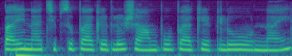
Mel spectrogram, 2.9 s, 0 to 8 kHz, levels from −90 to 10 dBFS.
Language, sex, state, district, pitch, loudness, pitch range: Telugu, female, Andhra Pradesh, Guntur, 245 Hz, -19 LUFS, 235-255 Hz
